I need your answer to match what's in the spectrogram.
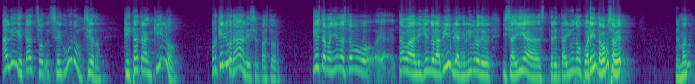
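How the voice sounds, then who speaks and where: A male pastor with a Bolivian Spanish accent preaching a sermon, talking with the congregation through constant questions, dropping to soft asides and then rising to loud emphatic lines. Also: high voice, sing-song, normal speed.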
